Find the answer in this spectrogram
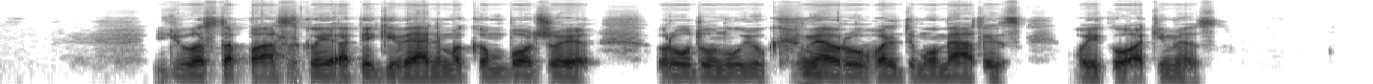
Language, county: Lithuanian, Utena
